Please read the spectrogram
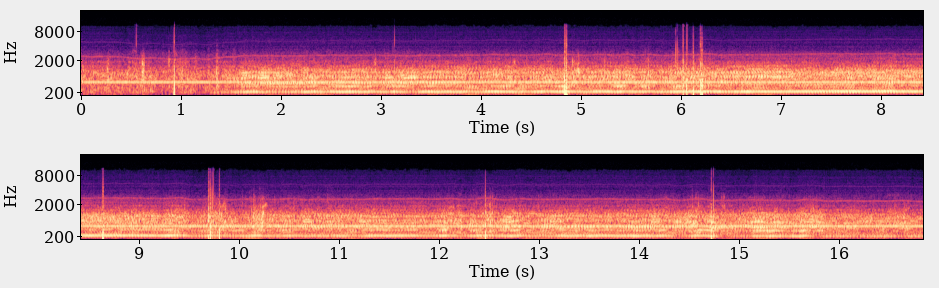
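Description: Trophy Truck engine running at steady part-throttle cruising revs, its note lifting slightly mid-way and easing off, with a steady whine underneath. Sharp knocks come at irregular moments as the truck crosses rough desert ground.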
